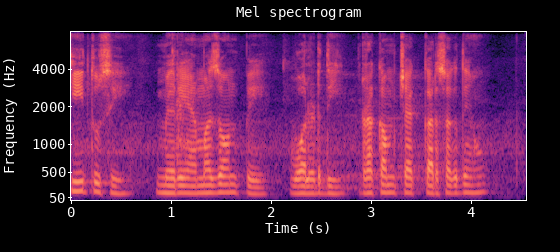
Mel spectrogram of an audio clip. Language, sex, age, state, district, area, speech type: Punjabi, male, 18-30, Punjab, Bathinda, urban, read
